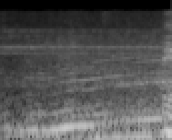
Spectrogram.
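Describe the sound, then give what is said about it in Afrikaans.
A car speeding past on a road: a fairly quiet, steady engine whir over broad rushing road noise that swells slightly toward the end. “kyk waar ry jy? Maar dis mos Garys gaans wat verby my gejaag het.”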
